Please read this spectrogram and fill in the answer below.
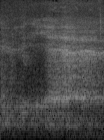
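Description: A person's long, steady, breathy blowing exhale.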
